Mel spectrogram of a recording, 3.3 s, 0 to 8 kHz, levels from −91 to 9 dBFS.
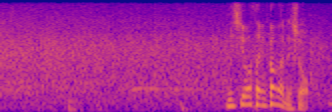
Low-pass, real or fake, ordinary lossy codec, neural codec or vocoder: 7.2 kHz; real; none; none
